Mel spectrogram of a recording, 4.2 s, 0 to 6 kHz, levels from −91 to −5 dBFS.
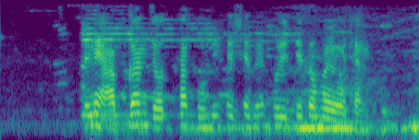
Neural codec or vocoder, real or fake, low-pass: none; real; 5.4 kHz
